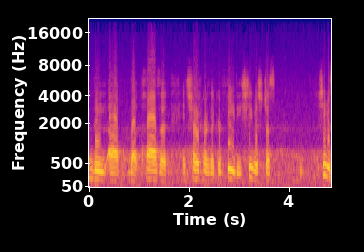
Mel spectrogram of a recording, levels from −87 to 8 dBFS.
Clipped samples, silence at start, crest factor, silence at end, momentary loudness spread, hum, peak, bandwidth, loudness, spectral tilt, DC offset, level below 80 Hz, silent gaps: under 0.1%; 0 s; 10 dB; 0 s; 19 LU; none; 0 dBFS; 14 kHz; -9 LUFS; -5.5 dB/octave; 0.4%; -42 dBFS; none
